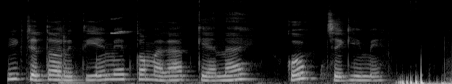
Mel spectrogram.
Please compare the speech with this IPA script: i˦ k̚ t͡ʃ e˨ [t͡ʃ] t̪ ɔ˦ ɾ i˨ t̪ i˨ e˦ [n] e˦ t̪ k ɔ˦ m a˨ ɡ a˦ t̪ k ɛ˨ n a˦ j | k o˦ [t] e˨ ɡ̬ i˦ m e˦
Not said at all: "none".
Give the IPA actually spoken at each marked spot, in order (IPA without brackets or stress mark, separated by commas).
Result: none, m, t͡ʃ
